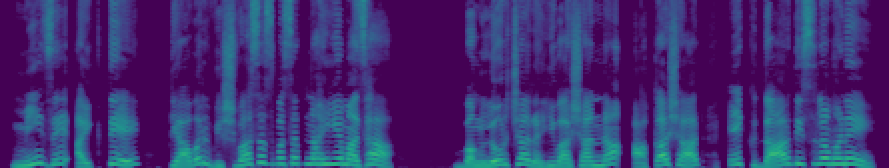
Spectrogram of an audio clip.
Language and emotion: Marathi, surprised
